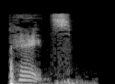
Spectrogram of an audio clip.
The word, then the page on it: paints: ending s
